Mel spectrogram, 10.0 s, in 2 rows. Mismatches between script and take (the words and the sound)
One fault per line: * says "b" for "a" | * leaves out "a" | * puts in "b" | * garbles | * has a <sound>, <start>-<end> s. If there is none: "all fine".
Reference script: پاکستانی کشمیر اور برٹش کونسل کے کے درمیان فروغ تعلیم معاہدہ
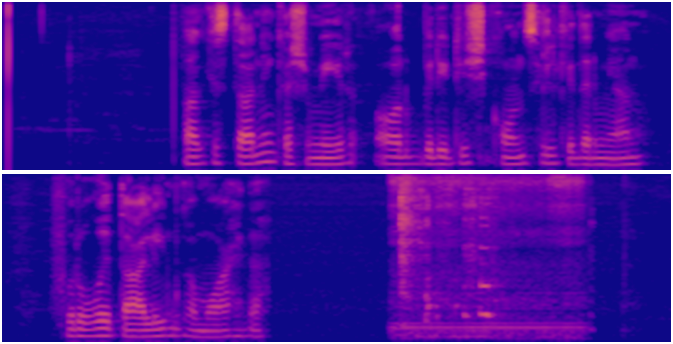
* leaves out "کے"
* puts in "کا"
* has a laugh, 7.9-9.5 s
